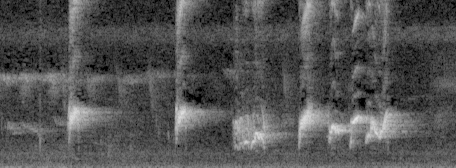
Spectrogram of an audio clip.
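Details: Red-whiskered bulbul singing a training-line song played to teach young caged bulbuls to answer. Bright, liquid whistled notes come in short phrases of several syllables, with sharp upward-starting notes about every second and a quieter chirpy run near the end.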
